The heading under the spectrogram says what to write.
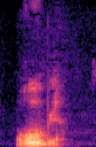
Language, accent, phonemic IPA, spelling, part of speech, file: French, France, /ʁubl/, rouble, noun, LL-Q150 (fra)-rouble.wav
- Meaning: ruble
